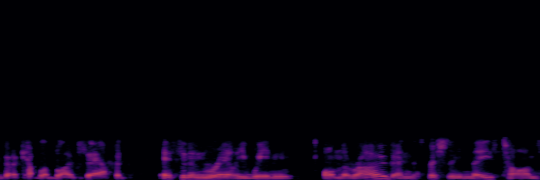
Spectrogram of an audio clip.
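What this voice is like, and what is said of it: Slightly hoarse, recovering voice. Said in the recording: “you'd lost your voice ... I did actually lose my voice. You can probably just sense it a little bit as well. It's just only coming back.”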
